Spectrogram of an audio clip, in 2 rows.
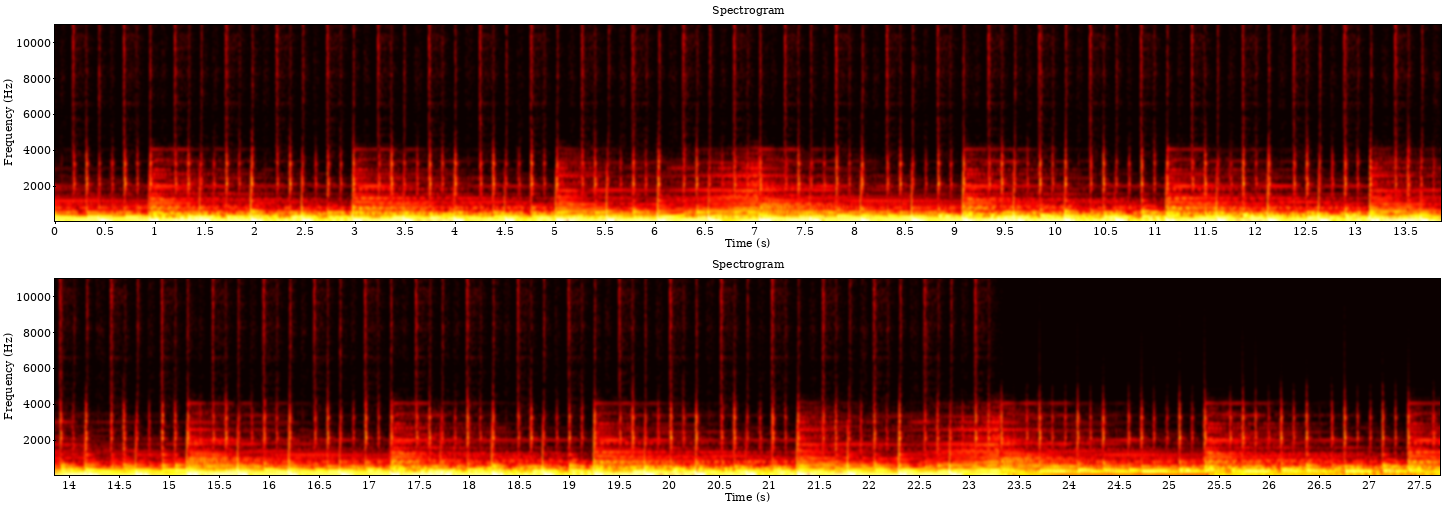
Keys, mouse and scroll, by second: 0.4 KP_0, 1.0 space.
